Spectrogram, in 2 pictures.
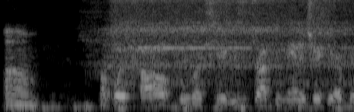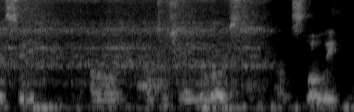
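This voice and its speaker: An American man speaking casually and reflectively as an interview guest on a video call, thinking his way through halting phrases. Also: low voice, level tone, very noisy. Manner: halting, thoughtful, unhurried phrasing. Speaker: interview guest, coffee roaster. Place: small room indoors, video call. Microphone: computer mic on a video call.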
